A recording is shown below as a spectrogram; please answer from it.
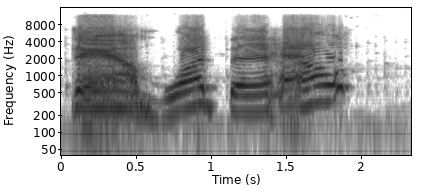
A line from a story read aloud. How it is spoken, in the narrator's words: I yelled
